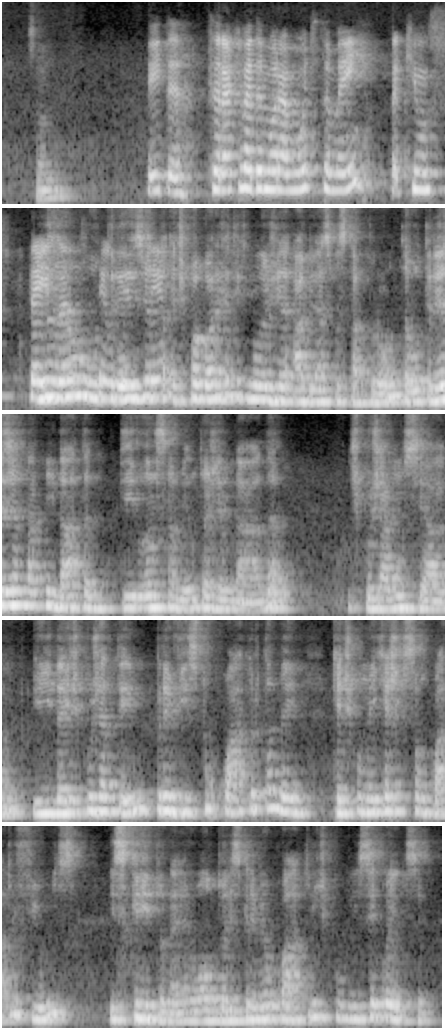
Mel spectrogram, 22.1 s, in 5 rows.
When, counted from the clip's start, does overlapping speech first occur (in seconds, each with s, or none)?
4.8 s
